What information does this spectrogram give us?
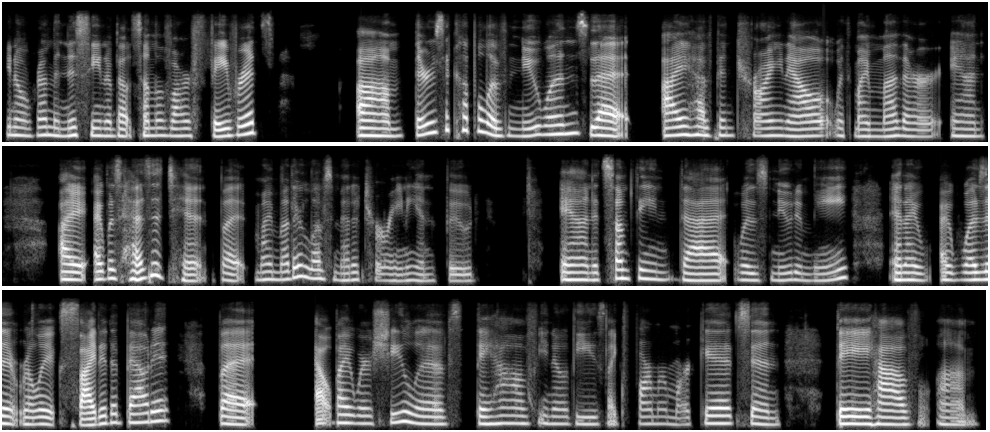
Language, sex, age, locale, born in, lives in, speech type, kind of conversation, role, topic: English, female, 50-54, en-US, United States, United States, conversation, unstructured, none, What are your favorite street foods, and how do you find the best places to buy them?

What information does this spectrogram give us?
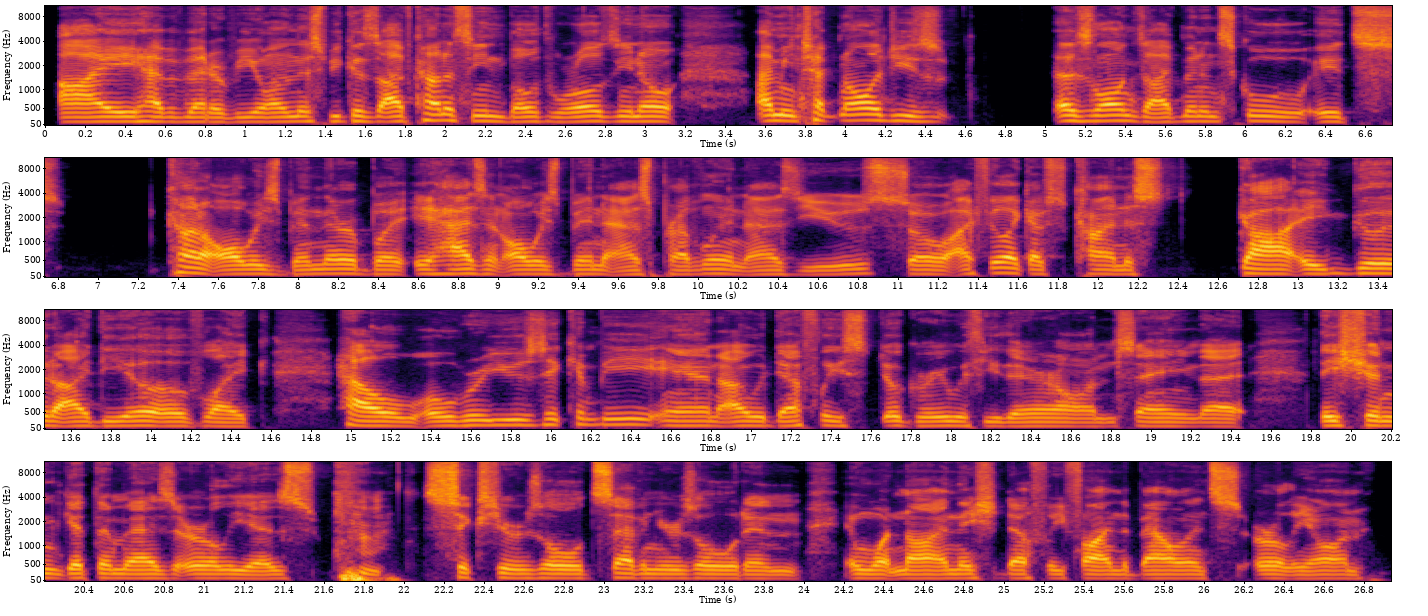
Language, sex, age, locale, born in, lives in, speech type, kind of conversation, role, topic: English, male, 18-19, en-US, United States, United States, conversation, unstructured, none, How has classroom technology helped or hurt your learning?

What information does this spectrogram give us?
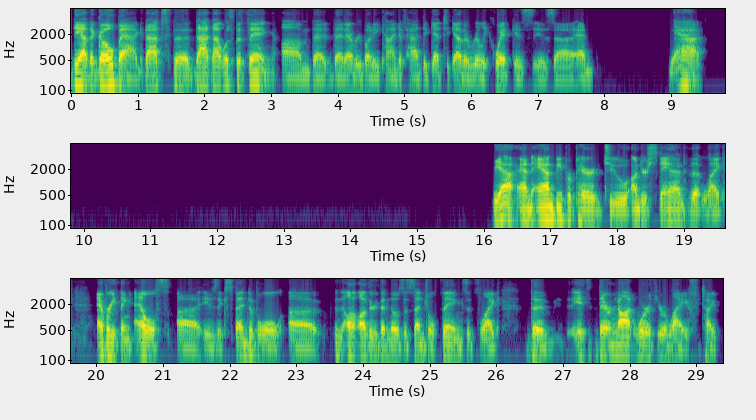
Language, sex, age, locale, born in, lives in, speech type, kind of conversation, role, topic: English, male, 25-29, en-US, United States, United States, conversation, podcast, host, How has your hobby created meaningful or unforgettable moments in your life?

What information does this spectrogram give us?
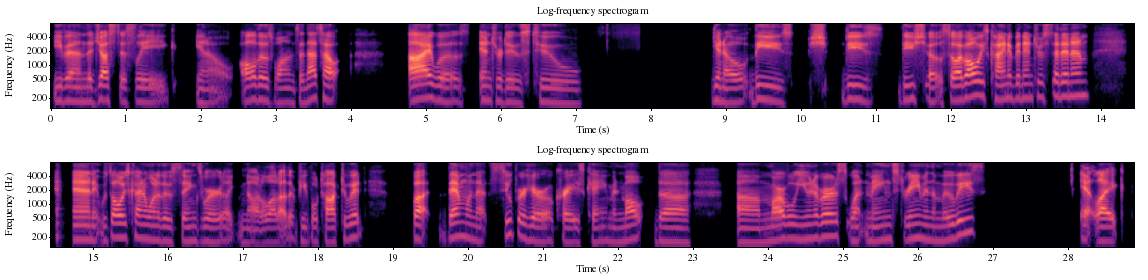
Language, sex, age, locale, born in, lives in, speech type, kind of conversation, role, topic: English, female, 45-49, en-US, United States, United States, conversation, unstructured, none, Which fandom first sparked your love of entertainment, and how has it connected you with others since?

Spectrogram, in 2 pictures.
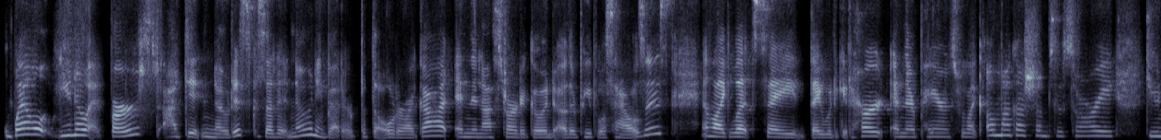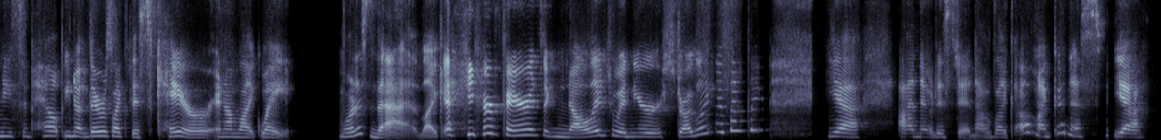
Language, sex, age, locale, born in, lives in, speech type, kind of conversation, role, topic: English, female, 25-29, en-US, United States, United States, conversation, podcast, guest, How does practicing empathy shape our relationships and communication with others?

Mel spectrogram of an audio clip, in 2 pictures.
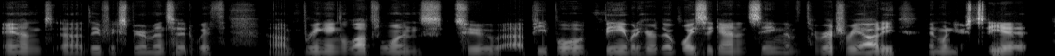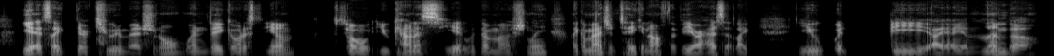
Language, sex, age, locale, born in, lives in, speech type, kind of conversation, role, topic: English, male, 18-19, en-US, United States, United States, conversation, podcast, guest, How does experiencing grief change the way we go about our everyday lives?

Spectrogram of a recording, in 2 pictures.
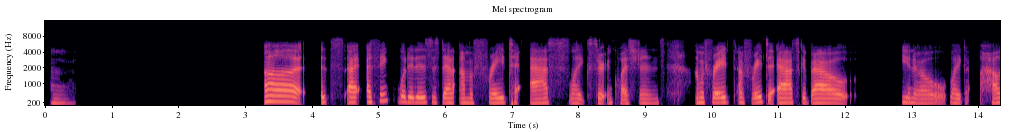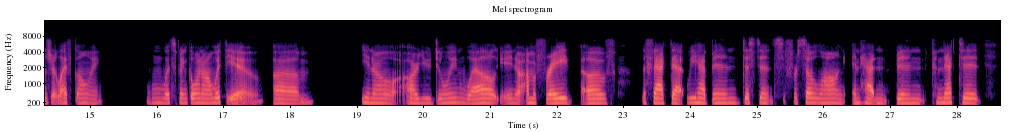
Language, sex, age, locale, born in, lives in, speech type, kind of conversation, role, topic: English, female, 55-59, en-US, United States, United States, conversation, advice, user, How can I reconnect with an old friend after a surprise reunion?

